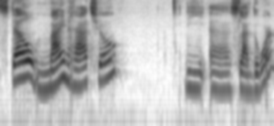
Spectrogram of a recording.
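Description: Her intonation is lively. The woman speaks at a medium pitch. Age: 40s. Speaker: personal coach. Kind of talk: solo monologue. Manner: hesitant, many fillers.

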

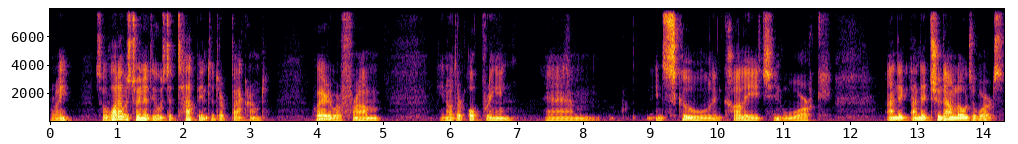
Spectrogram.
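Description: In a very clean recording with a silent background, a man with an Irish Midlands accent speaks at a very deep, low pitch with ordinary pitch variation, a fairly slow pace and long, frequent pauses. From Ireland, County Offaly. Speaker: university lecturer in coaching science. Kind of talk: interview.

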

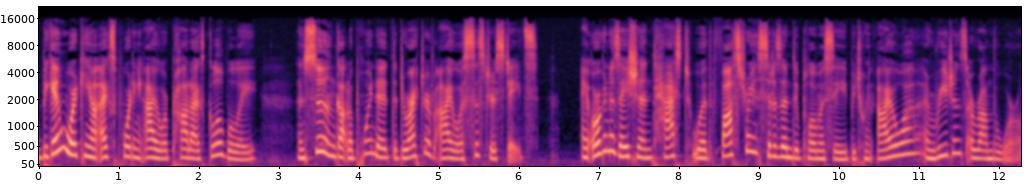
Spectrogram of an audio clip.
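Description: In a Chinese accent, a woman with a fairly high pitch talks at a fairly quick pace with lively intonation on a very clean recording with a silent background. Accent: Mandarin Chinese accent in English. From China, Jinan. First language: Mandarin Chinese. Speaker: podcast host and reporter. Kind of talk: scripted narration.

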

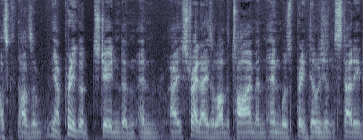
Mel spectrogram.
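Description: A man with a New Zealand accent at a fairly low pitch and very fast pace, over noticeable background noise. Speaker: real estate company executive. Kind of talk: casual interview chat.

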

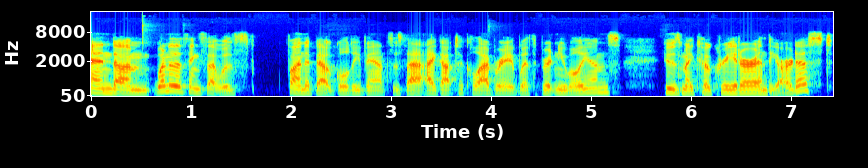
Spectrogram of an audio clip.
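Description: A woman with an American accent speaks at a fairly quick pace in a plain, everyday voice. Her pitch is fairly low with ordinary variation, against a quiet background. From US South, North Carolina (Asheville). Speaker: author and illustrator. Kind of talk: interview.

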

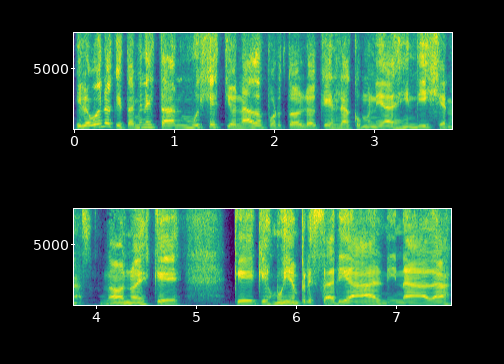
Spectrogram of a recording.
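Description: Talking at a moderate pace, a man lets his voice move in very wide pitch swings. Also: medium pitch for a man. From Jujuy, northwest Argentina. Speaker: local guest recommending travel in Jujuy. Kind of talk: casual chat.

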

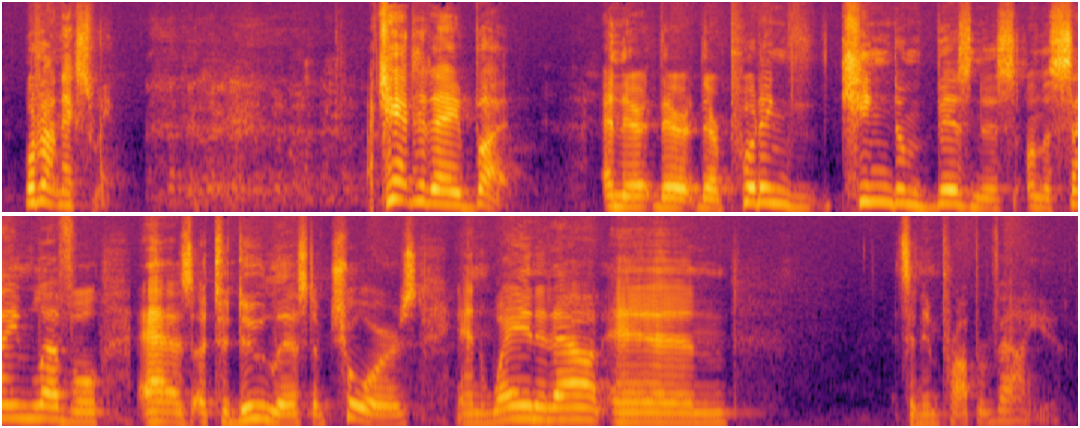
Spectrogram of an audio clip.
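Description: With an American accent and a dark, mellow tone, a man speaks at a high pitch and a fairly slow pace, using ordinary pitch variation and long, frequent pauses, with audible room echo. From Texas. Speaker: preacher. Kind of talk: sermon. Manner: animated.

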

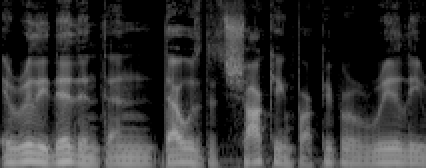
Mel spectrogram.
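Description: A man with an Arabic accent is heard in a very clean recording over a silent background. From Egypt. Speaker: visual artist. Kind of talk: interview. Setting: studio.

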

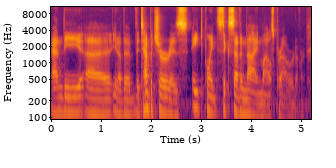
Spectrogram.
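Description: A man speaks in a plain, everyday voice at a medium pitch and a fairly quick pace, with ordinary pitch variation, big swings in loudness and hardly any pauses, on a very clean recording with a silent background. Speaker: political scientist and author. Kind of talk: interview explaining book.

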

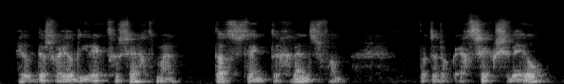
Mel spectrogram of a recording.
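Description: A man's very deep, low voice with vocal fry and a bright, sharp tone, very wide pitch swings and a moderate pace. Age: 60s. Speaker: laughter meditation and Sufi dance facilitator. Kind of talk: casual interview.

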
